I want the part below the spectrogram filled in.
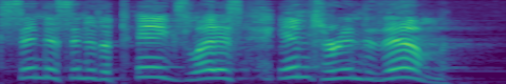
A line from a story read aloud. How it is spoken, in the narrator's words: they begged him, saying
